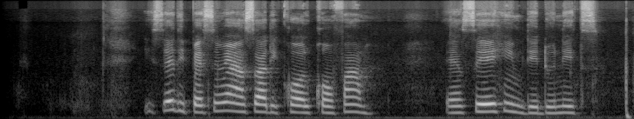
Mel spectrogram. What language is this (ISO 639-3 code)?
pcm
